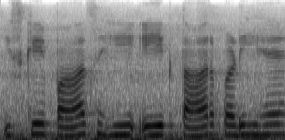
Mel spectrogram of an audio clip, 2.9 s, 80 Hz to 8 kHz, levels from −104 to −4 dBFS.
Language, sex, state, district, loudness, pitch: Hindi, female, Punjab, Fazilka, -13 LUFS, 180 Hz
